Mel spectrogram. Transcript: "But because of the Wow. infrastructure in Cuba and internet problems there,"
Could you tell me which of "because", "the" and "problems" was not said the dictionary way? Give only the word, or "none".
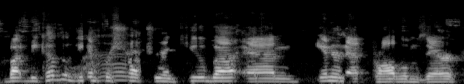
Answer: none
